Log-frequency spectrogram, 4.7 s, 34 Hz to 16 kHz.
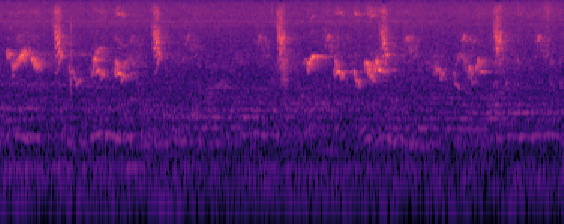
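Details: Red-whiskered bulbul recorded at a trapping site on 8 October 2016: short, bright whistled phrases with quick rising and falling warbles, loud bursts every second or so, other chirps overlapping and a steady low background hum.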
